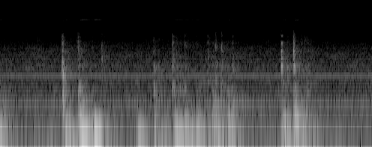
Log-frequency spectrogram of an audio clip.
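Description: Keys tapped on a computer keyboard while a for loop is entered into a PHP program, a few quick clustered bursts of close clicks separated by short pauses, with no voice over them.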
